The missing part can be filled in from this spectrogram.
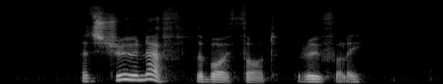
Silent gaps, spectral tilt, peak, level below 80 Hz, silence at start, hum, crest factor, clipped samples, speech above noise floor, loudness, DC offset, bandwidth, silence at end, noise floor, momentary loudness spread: none; -4 dB/octave; -14 dBFS; -80 dBFS; 0.8 s; none; 18 dB; under 0.1%; 39 dB; -30 LUFS; under 0.1%; 16 kHz; 0.85 s; -69 dBFS; 14 LU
